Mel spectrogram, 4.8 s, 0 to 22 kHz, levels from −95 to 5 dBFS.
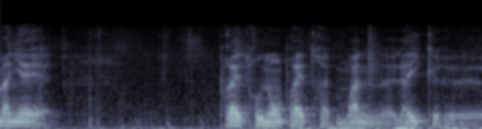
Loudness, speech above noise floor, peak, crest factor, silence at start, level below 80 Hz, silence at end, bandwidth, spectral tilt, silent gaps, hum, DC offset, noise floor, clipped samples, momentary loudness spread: -32 LUFS; 24 dB; -14 dBFS; 18 dB; 0 s; -46 dBFS; 0 s; 9.4 kHz; -7.5 dB/octave; none; none; under 0.1%; -54 dBFS; under 0.1%; 11 LU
